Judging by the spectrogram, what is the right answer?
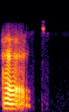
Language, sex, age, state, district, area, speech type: Bengali, male, 18-30, West Bengal, Howrah, urban, conversation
